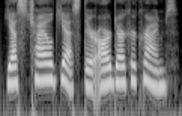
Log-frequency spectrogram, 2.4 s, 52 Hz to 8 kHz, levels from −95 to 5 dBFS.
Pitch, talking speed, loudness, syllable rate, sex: 220 Hz, 170 wpm, -17 LUFS, 5.0 syllables/s, female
